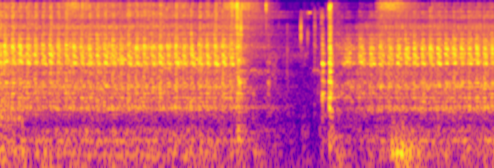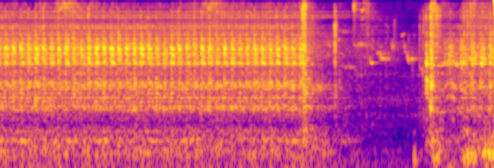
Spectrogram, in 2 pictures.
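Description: Two long cranking spells with a pause between, the starter churning steadily but the engine never catches and runs: a crank, no-start condition.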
